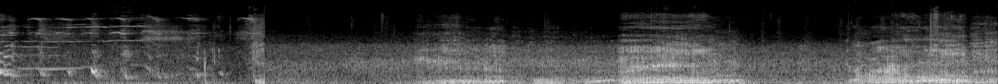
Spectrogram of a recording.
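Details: A gray wolf and a black wolf fight to be alpha, growling and snarling in low, rumbling bursts.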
